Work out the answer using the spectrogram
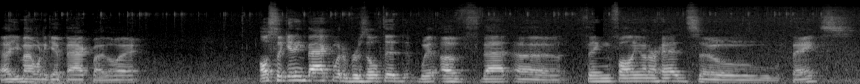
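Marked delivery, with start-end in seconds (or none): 0.0-1.4 really casual, offhand, low-key delivery. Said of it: "I like to imagine that she just says it really casually".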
